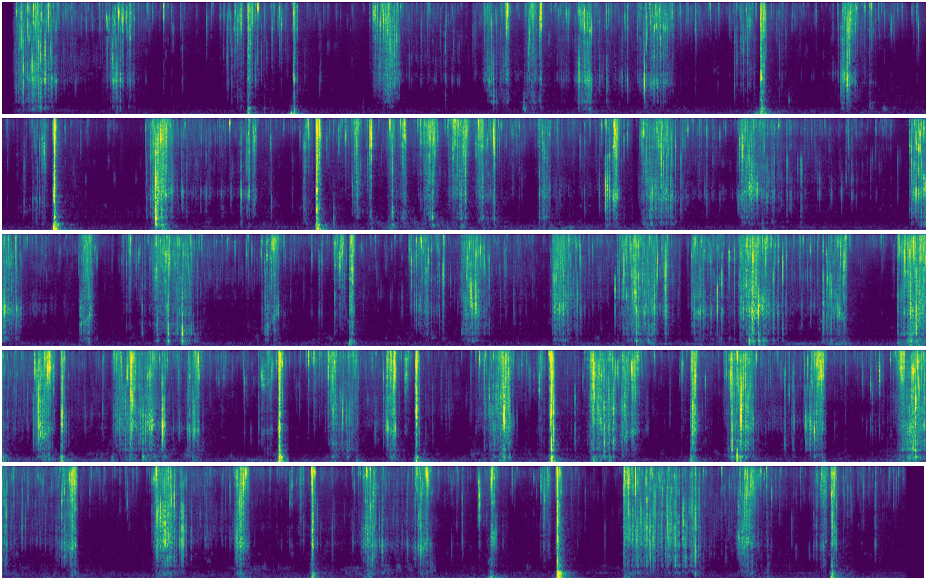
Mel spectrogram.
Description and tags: Ripping slimy squelching flesh(comp,lmtr,dns,Eq,lmtr)
This sound can be useful for sounding the effects associated with such non-humane acts as tearing flesh and actions like this. In fact, here you only hear the sounds of digging in a plate with mushrooms boiled for grinding in a meat grinder. The mushrooms were freshly picked. Yummy. Thus, not a single living thing was harmed during this recording. My stomach too.)))If it does not bother you, share links to your work where this sound was used.
arm, cinematic, crack, crunch, effects, film, flesh, gore, leg, movie, neck, sfx, slime, squish, suspense, tear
